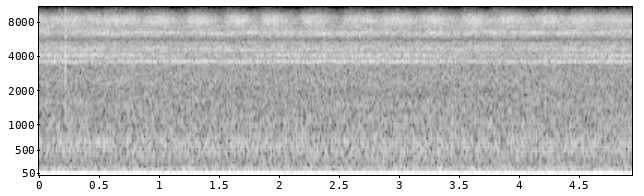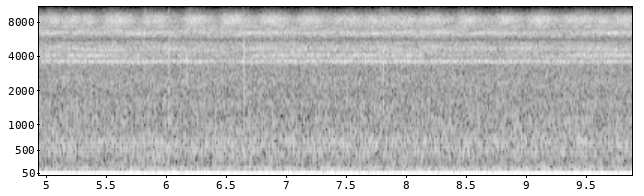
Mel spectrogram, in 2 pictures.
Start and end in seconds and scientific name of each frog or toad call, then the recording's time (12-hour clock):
none
8:30pm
